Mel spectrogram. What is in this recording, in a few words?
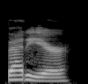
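"battier", British English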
